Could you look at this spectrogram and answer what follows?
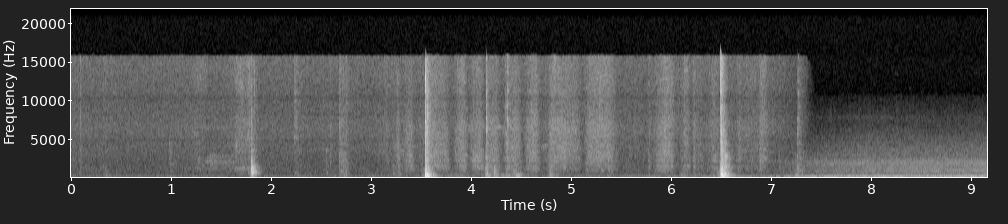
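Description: Rag rubbing walnut stain onto a wooden box, with three sharp knocks spread through it. Near the end, background music fades in.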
